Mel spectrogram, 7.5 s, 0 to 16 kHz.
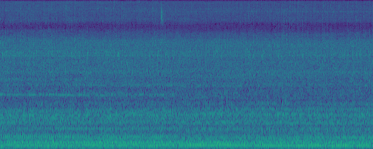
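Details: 2008 Cadillac Escalade V8 running after a no-crank fault was bypassed by jumping starter relay pins 85 and 86 (BCM not supplying ground): smooth, even idle with a steady low rumble, no knocks or misses.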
